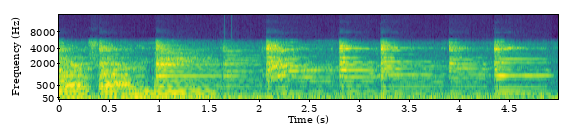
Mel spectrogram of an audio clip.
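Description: Guitar music: a string of plucked notes, a few of them bending in pitch near the start.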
